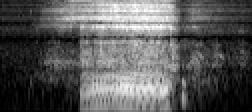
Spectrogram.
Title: Ic weakness snoring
